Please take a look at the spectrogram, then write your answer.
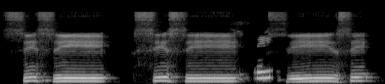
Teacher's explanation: सीन पे सीटी की आवाज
